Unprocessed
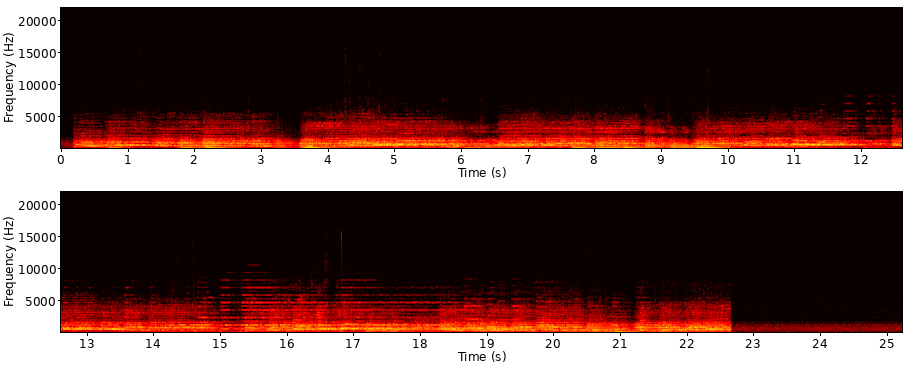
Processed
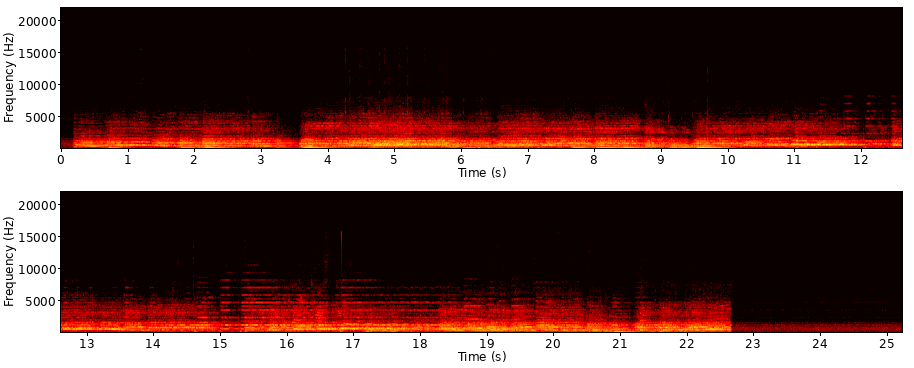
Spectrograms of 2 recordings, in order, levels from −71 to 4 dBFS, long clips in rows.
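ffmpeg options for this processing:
-filter_complex "[0:a]asplit=2[a][b];[b]afade=t=in:st=4.03:d=0.01,afade=t=out:st=4.68:d=0.01,aecho=0:1:590|1180|1770|2360|2950|3540|4130|4720|5310|5900|6490:1|0.65|0.4225|0.274625|0.178506|0.116029|0.0754189|0.0490223|0.0318645|0.0207119|0.0134627[c];[a][c]amix=inputs=2:normalize=0"

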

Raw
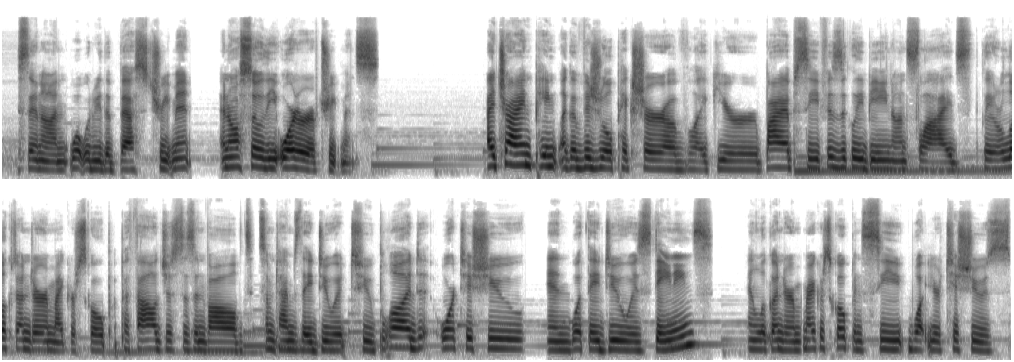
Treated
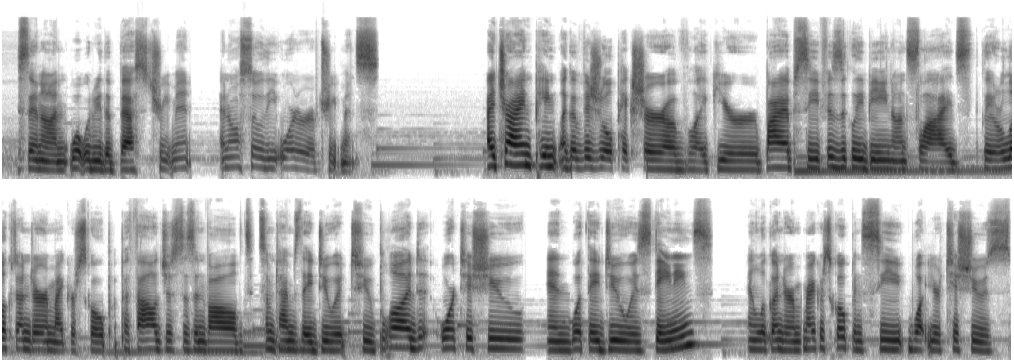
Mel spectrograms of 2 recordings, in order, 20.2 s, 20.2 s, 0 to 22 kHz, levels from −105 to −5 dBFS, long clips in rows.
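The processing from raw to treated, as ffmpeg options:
-filter_complex "[0:a]asettb=1/sr,asplit=3[a][b][c];[a]atrim=end=1.334[d];[b]atrim=start=1.33:end=3.33,asetpts=PTS-STARTPTS,afade=t=in:d=0.004:c=qsin,afade=t=out:st=1.996:d=0.004:c=qsin,acompressor=threshold=-27dB:ratio=10:attack=3.2:release=140:knee=1:detection=peak[e];[c]atrim=start=3.326[f];[d][e]acrossfade=d=0.004:c1=hsin:c2=qsin[g];[g][f]acrossfade=d=0.004:c1=qsin:c2=hsin,asettb=1/sr,asplit=3[h][i][j];[h]atrim=end=5.704[k];[i]atrim=start=5.7:end=6.46,asetpts=PTS-STARTPTS,afade=t=in:d=0.004:c=qsin,afade=t=out:st=0.756:d=0.004:c=qsin,highpass=450,lowpass=7.6k[l];[j]atrim=start=6.456[m];[k][l]acrossfade=d=0.004:c1=hsin:c2=qsin[n];[n][m]acrossfade=d=0.004:c1=qsin:c2=hsin"

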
